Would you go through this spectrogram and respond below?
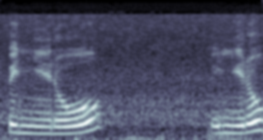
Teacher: Number 10 ñے، ñے، یہ حرف جیم کے کنبے کا ہے اور سندھی کا خالص حرف ہے جو کہ اردو میں استعمال نہیں ہوتا۔ اس کا تلفظ نون غنہ اور جیم کے برابر ہے۔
